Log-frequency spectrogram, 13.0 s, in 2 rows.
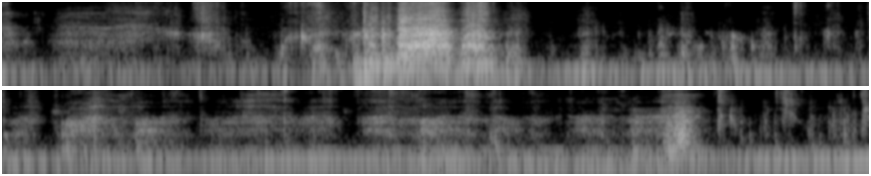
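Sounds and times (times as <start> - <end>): chewing with small clicks: 5.0 - 13.0.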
